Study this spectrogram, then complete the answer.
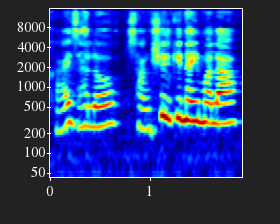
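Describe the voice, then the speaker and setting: A woman voicing a calm young sister-in-law who talks a frightened girl through cooking in a teacherly, soothing way. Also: high voice, normal speed, natural voice. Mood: reassuring.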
